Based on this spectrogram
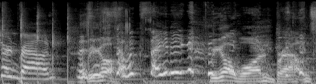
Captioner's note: laughing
